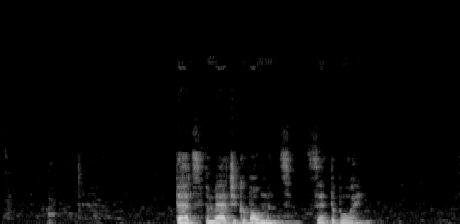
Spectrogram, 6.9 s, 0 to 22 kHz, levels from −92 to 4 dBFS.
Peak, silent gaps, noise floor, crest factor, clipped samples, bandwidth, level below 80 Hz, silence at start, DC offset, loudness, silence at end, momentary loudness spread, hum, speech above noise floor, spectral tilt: -4 dBFS; none; -78 dBFS; 22 dB; under 0.1%; 7.4 kHz; -66 dBFS; 2.65 s; under 0.1%; -23 LUFS; 1.35 s; 13 LU; none; 56 dB; -7.5 dB/octave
